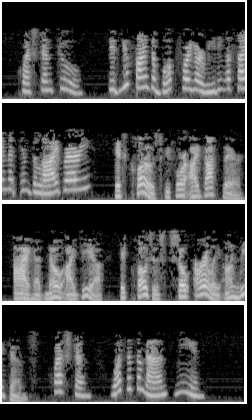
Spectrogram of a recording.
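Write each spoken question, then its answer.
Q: What did the man mean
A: He didn't get a book because the library had already closed.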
